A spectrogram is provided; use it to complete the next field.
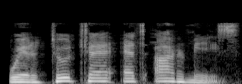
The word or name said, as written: virtute et armis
